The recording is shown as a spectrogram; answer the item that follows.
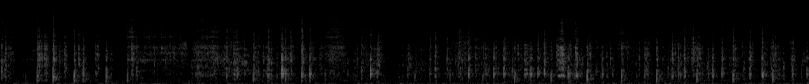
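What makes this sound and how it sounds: Long nails tap and scratch the segments of an inflated, hollow light pink latex balloon dog. Rapid, dry clicks and squeaky, scratchy rubbing run throughout, quiet and bright with almost no low end, each tap dying away almost instantly.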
